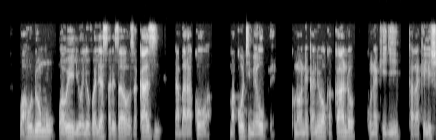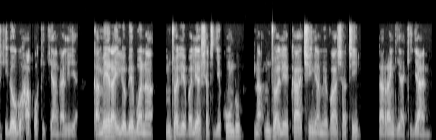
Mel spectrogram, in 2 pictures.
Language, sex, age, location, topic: Swahili, male, 25-35, Mombasa, health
